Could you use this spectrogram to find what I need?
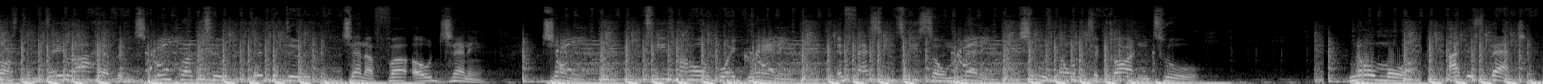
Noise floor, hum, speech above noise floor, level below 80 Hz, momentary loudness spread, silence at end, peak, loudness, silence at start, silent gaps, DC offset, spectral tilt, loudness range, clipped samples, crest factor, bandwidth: -43 dBFS; none; 28 dB; -20 dBFS; 8 LU; 0 s; -8 dBFS; -18 LUFS; 0 s; none; under 0.1%; -7 dB/octave; 3 LU; under 0.1%; 10 dB; 14.5 kHz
